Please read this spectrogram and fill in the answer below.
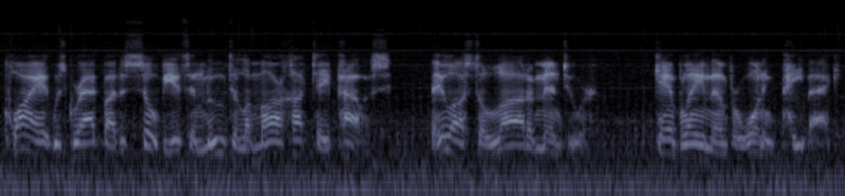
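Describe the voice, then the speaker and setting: Low, shrewd military strategist. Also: male voice, expressive, fairly bright tone. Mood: firm, matter-of-fact. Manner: measured, persuasive, cool reasoning. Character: shrewd, composed male military intelligence officer. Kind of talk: video game audio drama acting. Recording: noisy radio-like tape recording.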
